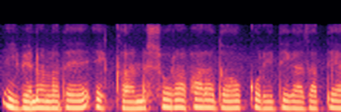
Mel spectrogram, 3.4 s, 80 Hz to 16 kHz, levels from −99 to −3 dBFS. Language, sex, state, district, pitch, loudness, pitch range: Chakma, female, Tripura, Unakoti, 185 Hz, -16 LUFS, 180-200 Hz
